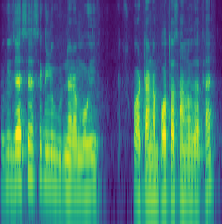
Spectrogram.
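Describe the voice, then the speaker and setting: A man's voice: medium pitch, a little fast, darkish tone. A man giving hands-on instructional narration as a repair technician, explaining things in a patient, practical, conversational way.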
